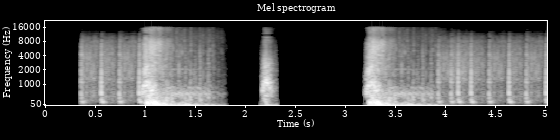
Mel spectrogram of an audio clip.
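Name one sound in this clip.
Game explosions burst loudly.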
